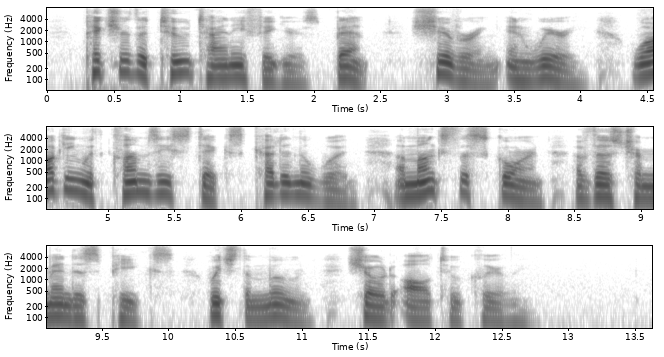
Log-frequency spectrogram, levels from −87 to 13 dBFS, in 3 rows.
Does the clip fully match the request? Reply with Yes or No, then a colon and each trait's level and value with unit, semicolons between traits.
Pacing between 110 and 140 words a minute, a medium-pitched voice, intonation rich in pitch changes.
No: slow, 135 wpm; low, 110 Hz; wide, 6.3 semitones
